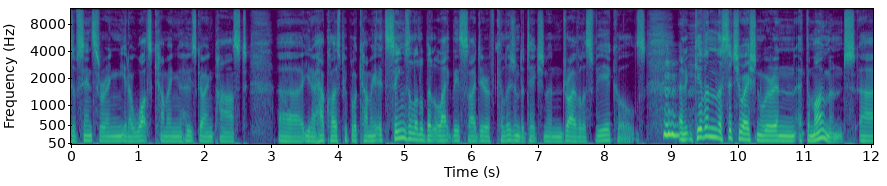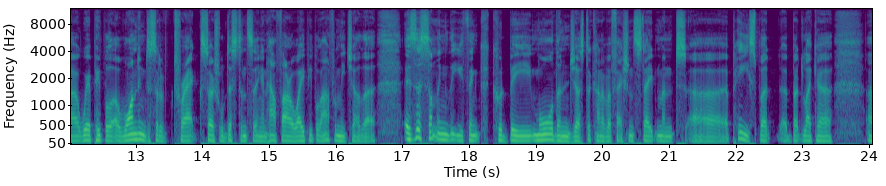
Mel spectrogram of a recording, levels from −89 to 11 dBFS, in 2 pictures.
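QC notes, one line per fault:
The speech signal holds a steady, intact technical state throughout, with no faults detected.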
